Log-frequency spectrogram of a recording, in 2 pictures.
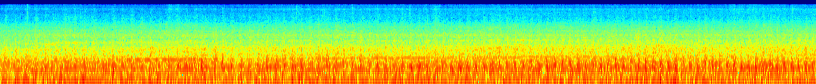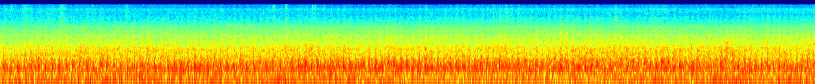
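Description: Electric commuter train heard from inside the car while running between stations: a steady rumble of wheels on the rails, with a faint motor whine slowly rising in pitch over the first dozen seconds as the train gathers speed.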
